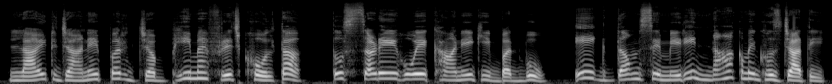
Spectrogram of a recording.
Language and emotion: Hindi, disgusted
